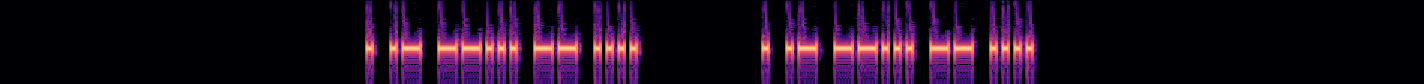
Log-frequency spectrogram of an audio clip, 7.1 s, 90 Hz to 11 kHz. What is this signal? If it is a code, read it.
Morse code, heard as a keyed tone, about 40 wpm, 700 Hz. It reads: EA7MH EA7MH
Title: DXCC-100 Call Signs - 5 Characters - Repeated 2x - 40wpm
